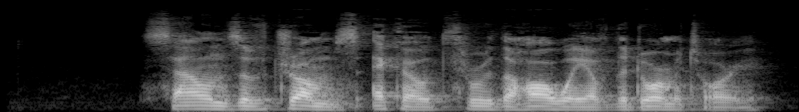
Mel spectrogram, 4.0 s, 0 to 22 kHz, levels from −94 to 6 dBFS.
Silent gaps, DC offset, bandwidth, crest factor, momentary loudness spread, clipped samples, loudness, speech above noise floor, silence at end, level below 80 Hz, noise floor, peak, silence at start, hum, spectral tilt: none; under 0.1%; 11 kHz; 18 dB; 9 LU; under 0.1%; -20 LUFS; 58 dB; 0.25 s; -64 dBFS; -78 dBFS; -2 dBFS; 0.75 s; none; -6 dB/octave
